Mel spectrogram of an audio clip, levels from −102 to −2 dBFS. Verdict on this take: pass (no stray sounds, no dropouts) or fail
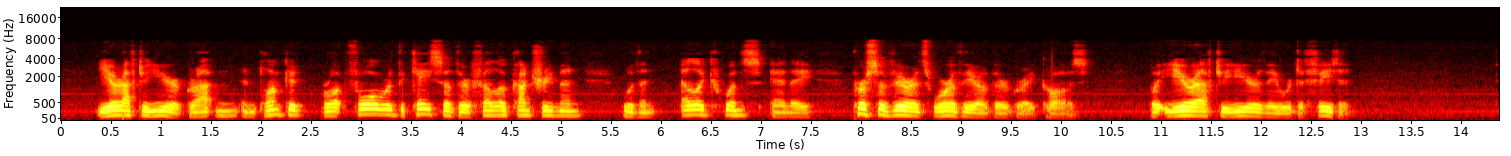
pass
